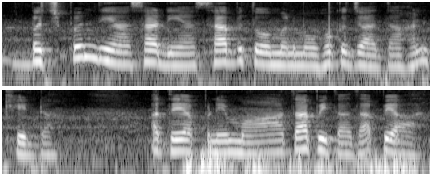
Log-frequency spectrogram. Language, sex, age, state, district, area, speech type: Punjabi, female, 45-60, Punjab, Pathankot, rural, spontaneous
